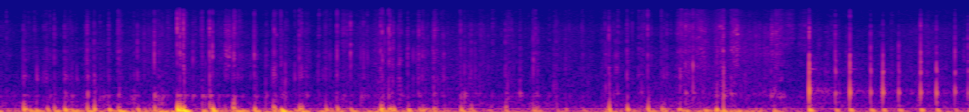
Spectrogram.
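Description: A hollow, empty brown kraft paper cup is held in both hands and tapped and scratched quickly with fingertips and short nails on its sides and base. A rapid, uneven stream of dull, hollow thumps, mostly low and boomy, mixes with faint bright scratchy clicks. Each tap dies away almost at once.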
